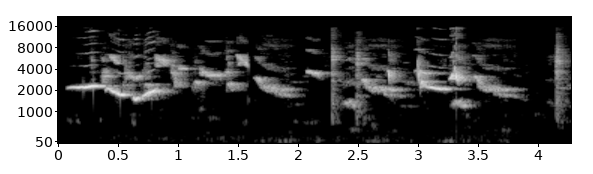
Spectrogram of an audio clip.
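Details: White-rumped shama singing a lure song meant to provoke rival shamas into answering: a dense, unbroken run of rich whistled phrases sliding up and down, ending in rapid high clicks and a final sharp note.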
